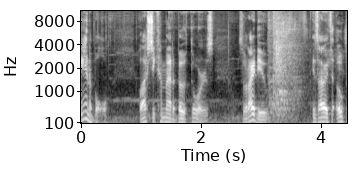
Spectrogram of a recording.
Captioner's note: doors open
